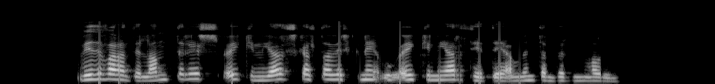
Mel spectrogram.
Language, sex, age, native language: Icelandic, female, 30-39, Icelandic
